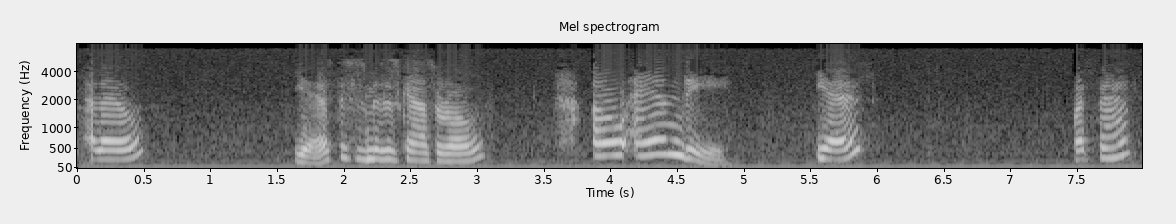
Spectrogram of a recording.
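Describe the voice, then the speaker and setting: An actress playing a flustered, indignant housewife in a 1970s radio drama, stammering and exclaiming. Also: female voice, a little high, sing-song, full character voice. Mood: flustered disbelief. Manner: slow, stammering, swooping exclamations. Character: flustered, indignant housewife, a fire chief's wife. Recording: muffled, narrow vintage radio sound.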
